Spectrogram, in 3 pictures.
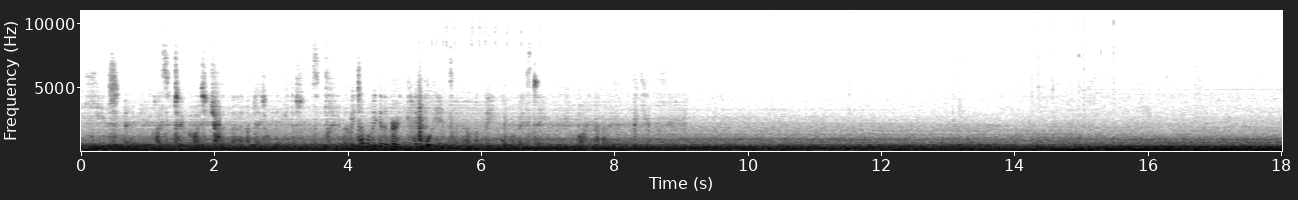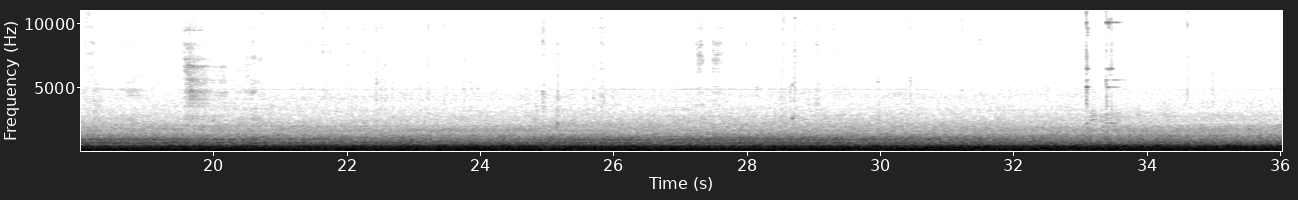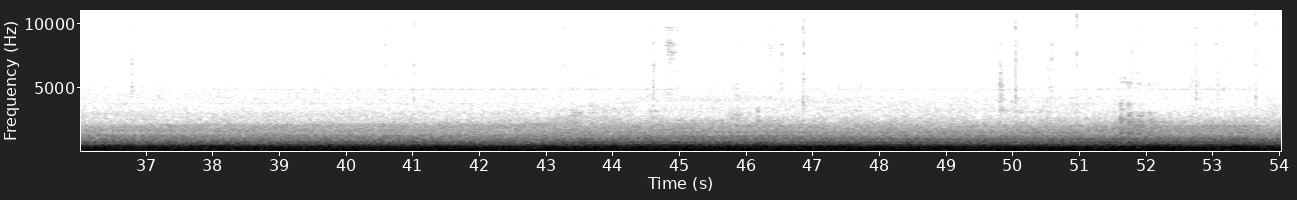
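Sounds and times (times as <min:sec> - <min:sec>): airplane cabin engine noise: 0:00.0 - 0:54.0.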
